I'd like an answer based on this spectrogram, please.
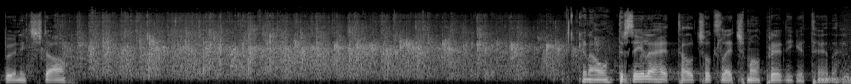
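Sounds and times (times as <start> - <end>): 
speech: 0.0 - 1.0, 5.8 - 8.4
audience applause: 0.2 - 6.2.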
